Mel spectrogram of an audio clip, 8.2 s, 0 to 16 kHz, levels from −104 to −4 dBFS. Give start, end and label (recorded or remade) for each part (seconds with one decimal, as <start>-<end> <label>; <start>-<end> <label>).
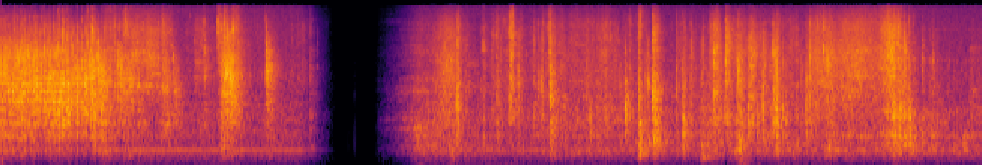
0.0-8.2 recorded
